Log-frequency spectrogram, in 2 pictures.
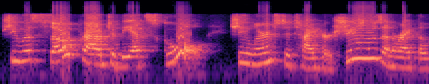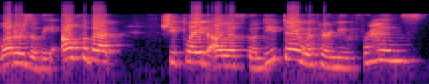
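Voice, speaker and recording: A woman's voice: sits high, very animated, normal speed, a little mellow, low-quality recording. A woman reading a children's picture book aloud as a library storyteller.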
